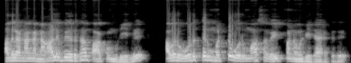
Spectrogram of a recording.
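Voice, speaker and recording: A man's voice: a little high, expressive, fast, narrow, tinny audio. A man with a Tamil Nadu accent complaining to viewers in an indignant, argumentative way with many rhetorical questions. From Tamil Nadu, India. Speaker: tech video creator.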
